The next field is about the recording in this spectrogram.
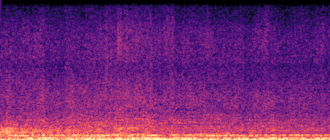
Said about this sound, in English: We're getting here close-ups of particular flowers, and you start to hear the bees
